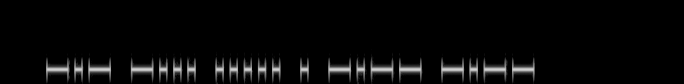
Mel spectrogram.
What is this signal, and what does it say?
Morse code, heard as a keyed tone, about 17 wpm, 700 Hz. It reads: KB5EYY
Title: USA Call Signs - 6 Characters - Repeated 2x - 17wpm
